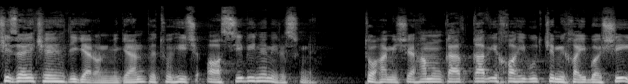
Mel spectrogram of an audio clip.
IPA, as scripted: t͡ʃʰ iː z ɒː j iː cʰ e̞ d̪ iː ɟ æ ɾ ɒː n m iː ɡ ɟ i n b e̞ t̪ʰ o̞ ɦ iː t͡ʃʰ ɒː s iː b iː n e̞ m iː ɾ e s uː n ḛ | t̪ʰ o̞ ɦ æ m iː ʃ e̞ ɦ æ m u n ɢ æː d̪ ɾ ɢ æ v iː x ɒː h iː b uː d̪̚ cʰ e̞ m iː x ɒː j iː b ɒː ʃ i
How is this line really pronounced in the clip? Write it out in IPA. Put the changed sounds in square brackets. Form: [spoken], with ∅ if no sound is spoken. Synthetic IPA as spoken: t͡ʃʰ iː z ɒː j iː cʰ e̞ d̪ iː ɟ æ ɾ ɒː n m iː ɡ ɟ [æ] n b e̞ t̪ʰ o̞ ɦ iː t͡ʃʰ ɒː s iː b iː n e̞ m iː ɾ e s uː n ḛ | t̪ʰ o̞ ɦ æ m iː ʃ e̞ ɦ æ m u n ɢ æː d̪ ɾ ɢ æ v iː x ɒː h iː b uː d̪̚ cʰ e̞ m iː x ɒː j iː b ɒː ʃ i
